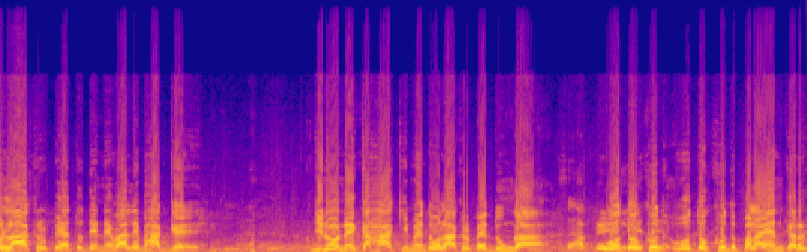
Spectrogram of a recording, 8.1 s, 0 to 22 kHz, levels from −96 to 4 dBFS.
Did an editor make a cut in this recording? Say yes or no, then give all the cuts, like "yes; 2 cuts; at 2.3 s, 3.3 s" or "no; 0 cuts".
no; 0 cuts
